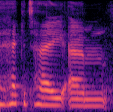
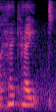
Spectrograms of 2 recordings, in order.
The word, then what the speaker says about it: Hecate: bubble and then into Hecate or Hecate sorry as they pronounce it in Shakespearean times and she comes in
